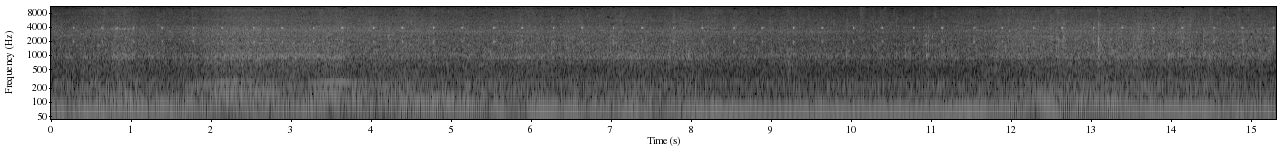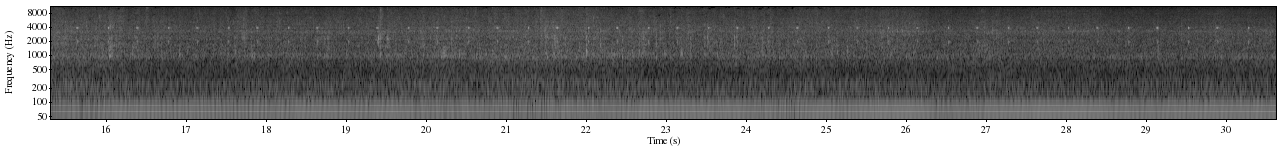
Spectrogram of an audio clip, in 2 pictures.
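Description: Semi truck's diesel engine running steadily at low speed, heard from inside the cab, as the tractor-trailer is slowly backed up.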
